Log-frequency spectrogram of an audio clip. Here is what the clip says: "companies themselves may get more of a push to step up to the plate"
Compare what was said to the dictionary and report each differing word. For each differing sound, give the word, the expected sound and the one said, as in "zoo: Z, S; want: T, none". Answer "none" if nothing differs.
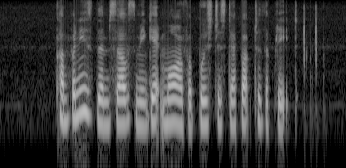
push: SH, S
